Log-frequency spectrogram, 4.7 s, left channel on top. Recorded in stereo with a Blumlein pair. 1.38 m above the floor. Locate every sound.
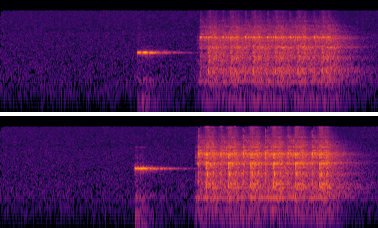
1.7 s a camera shutter: 45° right, 4 m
